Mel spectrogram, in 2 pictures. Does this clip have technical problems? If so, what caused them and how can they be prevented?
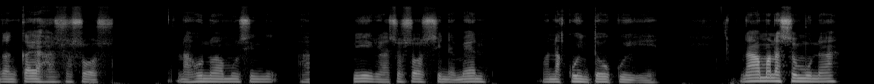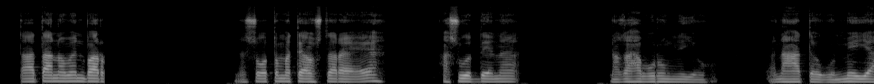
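Yes. The speech cuts to silence mid-flow twice, from 3.09 to 3.55 s and from 9.78 to 10.23 s, each gap lasting about 0.43 to 0.44 s before resuming. This is a playback stall, likely from the player's buffer running dry or its audio thread being blocked. A larger playback buffer and a high-priority audio thread prevent it.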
